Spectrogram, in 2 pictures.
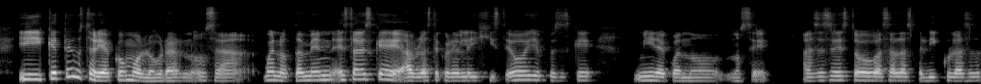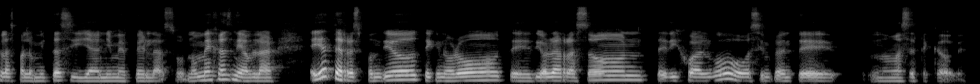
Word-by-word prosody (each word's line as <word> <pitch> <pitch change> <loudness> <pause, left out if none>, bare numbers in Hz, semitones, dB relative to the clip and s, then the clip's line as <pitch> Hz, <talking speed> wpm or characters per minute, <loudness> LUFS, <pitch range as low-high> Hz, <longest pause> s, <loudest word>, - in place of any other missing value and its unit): y 235 -2 +4
¿qué 275 +3 +8
te 360 +7 +1
gustaría 185 - +6
como 200 -2 +3
lograr?, 160 0 0
¿no? 165 - -5
O - - -5
sea, 170 -2 -5
bueno, 195 -3 +1
también 200 +3 +2
esta 210 +3 +1
vez 235 0 0
que 235 -2 +4
hablaste 175 +1 +2
con 180 - +1
ella 175 0 +2
le 180 - 0
dijiste: 180 +1 -3
"Oye, 210 0 +1
pues, 180 -4 -9
es 175 0 -15
que 185 0 -6 0.4
mira, 185 -2 +1
cuando, 160 -1 -5
no 160 - -11
sé, - - -8 0.3
haces 180 +2 -5
esto, 195 -1 +2
vas 185 - +2
a - - +2
las 180 0 0
películas, 170 0 -2
haces 180 +1 -4
las 175 -1 -3
palomitas 165 +2 -3
y 165 -2 -6
ya 160 -1 -1
ni 160 0 -4
me 160 -1 -6
pelas 160 +1 -7
o - - -10
no 165 +1 -6
me 195 +2 0
dejas 225 +2 -2
ni 195 -5 +2
hablar". 165 0 -2 0.3
Ella, 360 - +4
¿te - - +9
respondió? 205 +4 +1
¿Te 175 - -3
ignoró? 180 +4 +1
¿Te 165 -3 -4
dio 170 - +1
la 180 0 +4
razón? 205 - -2
¿Te - - -5
dijo 175 +1 -3
algo 180 +5 +1
o 170 - 0
simplemente 475 - -4 0.3
no 155 - -14
más 155 0 -7
se - - -8
te - - -22
quedó - - -8
viendo? - - -23
180 Hz, 205 wpm, -22 LUFS, 165-205 Hz, 0.4 s, te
